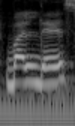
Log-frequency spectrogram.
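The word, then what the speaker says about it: Valdes: I'm pronouncing it in Spanish, Valdez or Valdez, which I think is such a subtle yet clever reference.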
